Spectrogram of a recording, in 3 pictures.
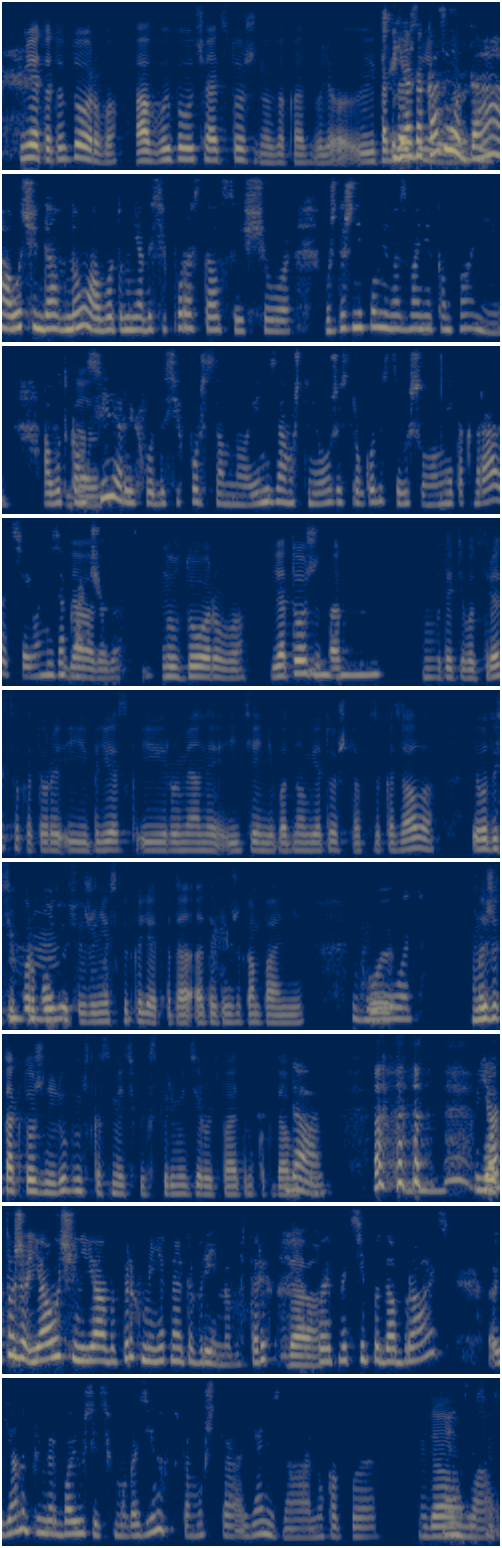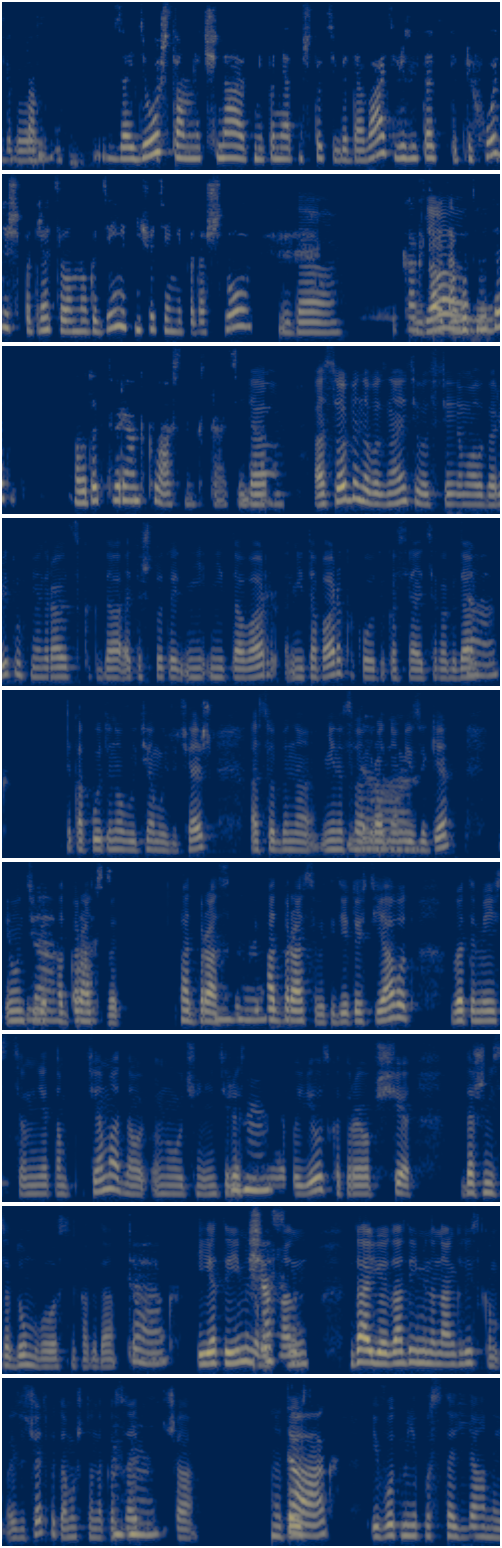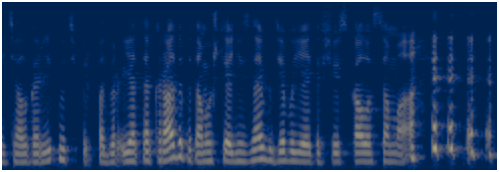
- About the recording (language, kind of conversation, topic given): Russian, unstructured, Насколько справедливо, что алгоритмы решают, что нам показывать?
- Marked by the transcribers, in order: tapping; in English: "консилер"; laugh; other background noise; background speech; laugh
